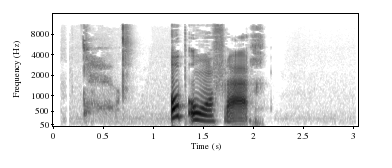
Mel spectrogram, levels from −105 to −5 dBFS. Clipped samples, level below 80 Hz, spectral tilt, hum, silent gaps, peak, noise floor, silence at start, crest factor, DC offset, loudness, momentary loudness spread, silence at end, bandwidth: under 0.1%; -72 dBFS; -5 dB/octave; none; none; 0 dBFS; -79 dBFS; 0.3 s; 22 dB; under 0.1%; -19 LUFS; 22 LU; 1.1 s; 11.5 kHz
